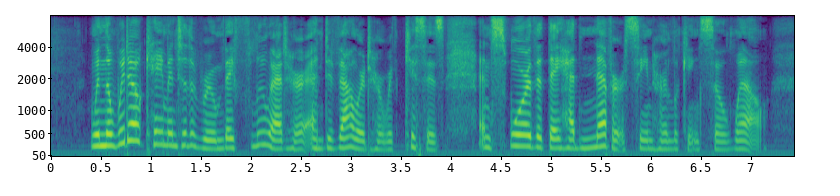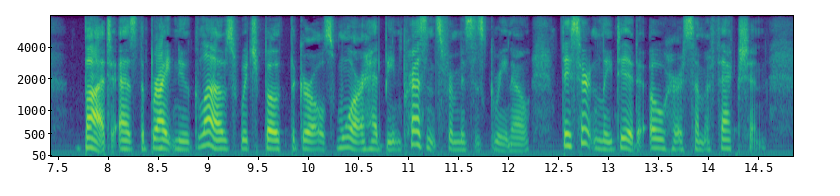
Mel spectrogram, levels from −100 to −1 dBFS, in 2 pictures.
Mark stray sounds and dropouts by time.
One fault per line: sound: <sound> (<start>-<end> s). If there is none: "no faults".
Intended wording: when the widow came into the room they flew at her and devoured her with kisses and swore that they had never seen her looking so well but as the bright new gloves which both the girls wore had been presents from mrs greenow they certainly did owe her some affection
no faults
